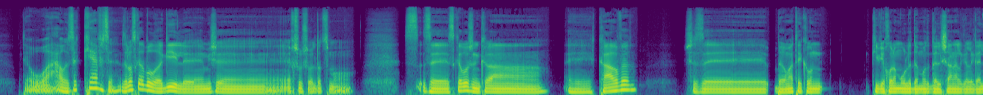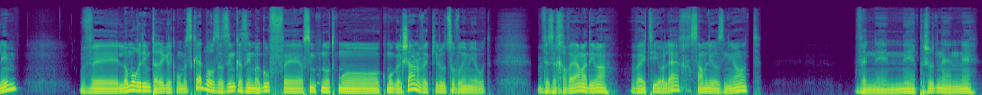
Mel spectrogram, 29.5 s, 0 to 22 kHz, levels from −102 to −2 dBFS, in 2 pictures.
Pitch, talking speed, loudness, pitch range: 95 Hz, 115 wpm, -15 LUFS, 90-110 Hz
